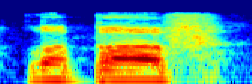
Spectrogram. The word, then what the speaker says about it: LaBeouf: LaBeouf. Shia LaBeouf. I think the other guy. Pretty sure that the F is silent.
